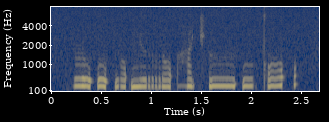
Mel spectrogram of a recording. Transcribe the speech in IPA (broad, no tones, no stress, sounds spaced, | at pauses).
ɭ o ʔ o ʔ w ɔ ʔ nʲ ɤ r ɔ ʔ h a t͡ʃʼ ɯː ʔ uː kʼ ɔ ʔ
